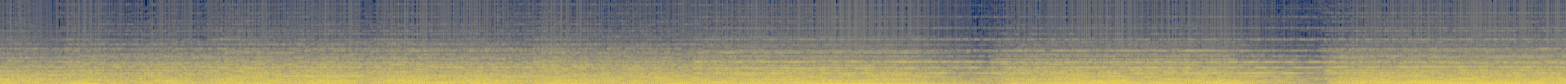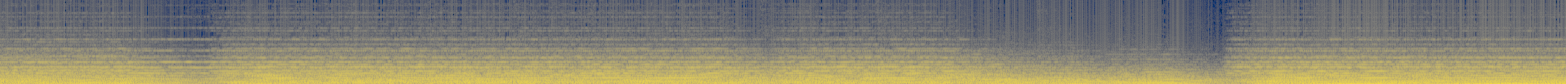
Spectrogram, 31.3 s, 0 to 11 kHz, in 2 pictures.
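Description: The Wanamaker Organ, a huge pipe organ of over 28,000 pipes, played loud with full sustained chords over deep pedal bass. The sound breaks off briefly between phrases a few times.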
